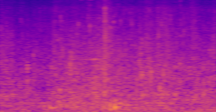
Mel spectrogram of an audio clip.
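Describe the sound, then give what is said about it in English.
Generic ship sounds with a paddling quality: soft, continuous water swishing and lapping, faint and steady, with one slightly stronger splash near the middle and no voices. “Those are just some generic ship sounds from the internet.”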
